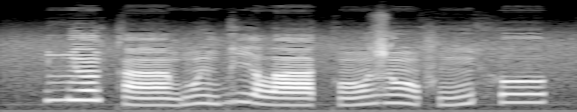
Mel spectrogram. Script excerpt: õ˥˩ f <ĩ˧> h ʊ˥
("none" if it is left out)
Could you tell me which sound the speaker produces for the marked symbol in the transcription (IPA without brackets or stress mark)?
ĩ˩˥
